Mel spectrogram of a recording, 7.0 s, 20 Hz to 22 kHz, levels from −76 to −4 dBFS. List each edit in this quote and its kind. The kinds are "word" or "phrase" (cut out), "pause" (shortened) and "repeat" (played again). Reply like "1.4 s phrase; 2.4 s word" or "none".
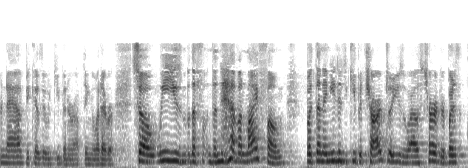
none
